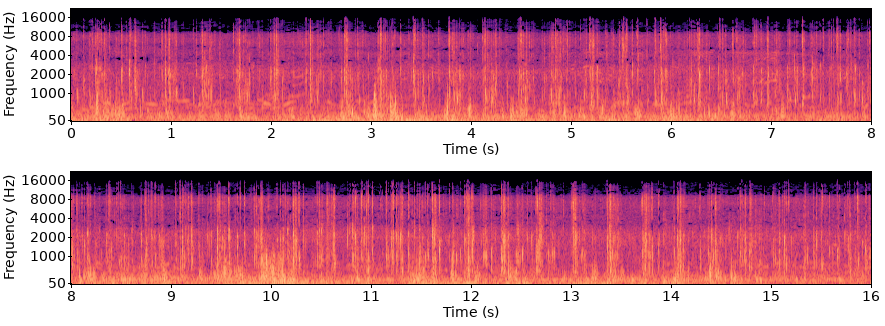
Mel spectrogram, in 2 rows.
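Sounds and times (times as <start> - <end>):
group of people clapping: 0.0 - 16.0.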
